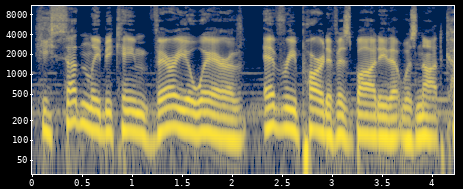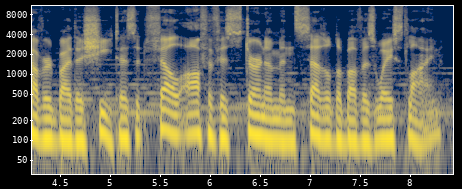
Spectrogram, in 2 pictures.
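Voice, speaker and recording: A man's voice: medium pitch, a little fast, hardly any pauses. A man reading scripted fiction as the narrator of a story. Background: soft guitar music.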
